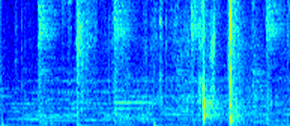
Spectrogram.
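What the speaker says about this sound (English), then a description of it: "now we can begin to cut into smaller pieces" A kitchen knife chopping watermelon into smaller pieces on a board, a series of about five dull, regular cuts, close and fairly quiet, with no talk.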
